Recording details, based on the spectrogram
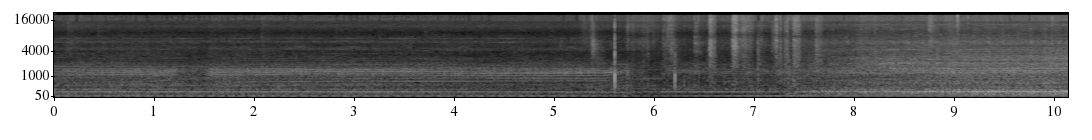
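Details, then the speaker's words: Frigidaire refrigerator, low on charge so the freezer ices up, at startup: steady low compressor hum with a tonal buzz swelling louder toward the end, plus clicks; loud, rough-running compressor noise, cause not confirmed. "[Music] and yes this sound does get very annoying thank you [Music] it also scares the living hell out of me sometimes because sometimes I don't realize that it's the fridge at first"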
